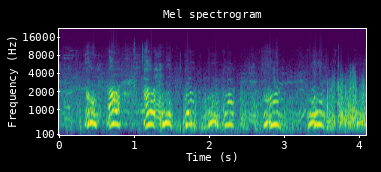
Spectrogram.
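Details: Pack walk of 22 Basset Hounds around Hazlehead Park, Aberdeen, on 2 February 2014. Rapid overlapping barks and bays, roughly two or three per second, ring out from several hounds, with murmured voices underneath.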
